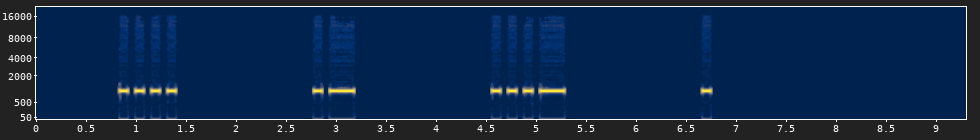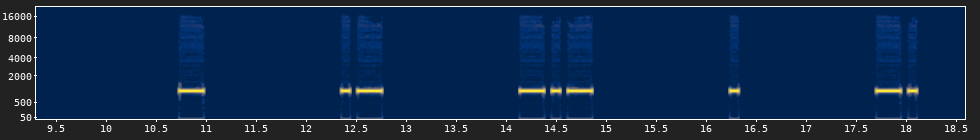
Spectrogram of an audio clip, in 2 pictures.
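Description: Morse code, heard as a keyed tone, about 15 wpm, spaced as for 5 wpm, 1000 Hz. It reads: HAVE TAKEN
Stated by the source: Morse code practice at 5 wpm.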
